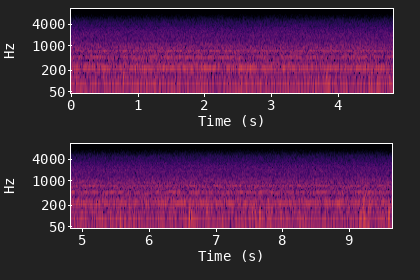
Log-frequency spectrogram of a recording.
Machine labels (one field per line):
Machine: fan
